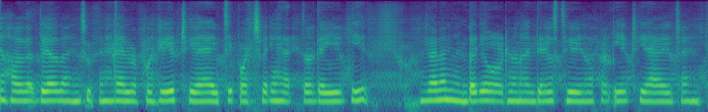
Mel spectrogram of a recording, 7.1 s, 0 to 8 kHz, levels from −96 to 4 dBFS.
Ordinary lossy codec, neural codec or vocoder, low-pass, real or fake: none; codec, 16 kHz, 0.5 kbps, FreqCodec, larger model; none; fake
